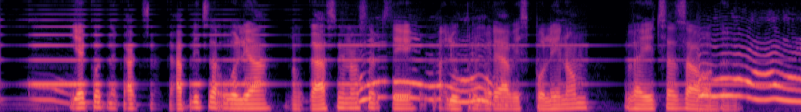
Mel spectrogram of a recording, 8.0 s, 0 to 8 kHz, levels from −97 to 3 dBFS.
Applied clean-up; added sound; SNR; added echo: neural mask model RNNoise.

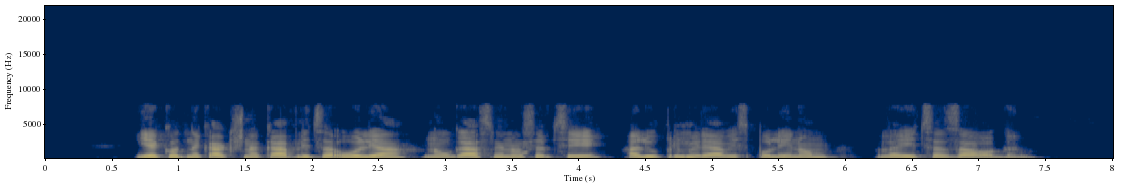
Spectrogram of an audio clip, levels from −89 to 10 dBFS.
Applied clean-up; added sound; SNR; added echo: neural mask model Resemble Enhance denoiser.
